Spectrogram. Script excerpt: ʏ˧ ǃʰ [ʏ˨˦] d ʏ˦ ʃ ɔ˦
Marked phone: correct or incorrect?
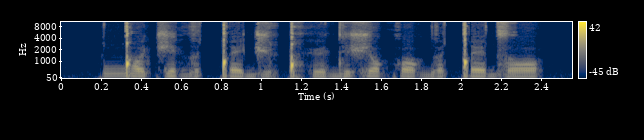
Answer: correct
